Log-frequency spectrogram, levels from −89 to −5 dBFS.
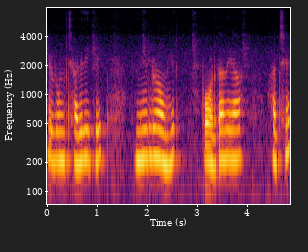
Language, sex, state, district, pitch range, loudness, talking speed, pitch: Bengali, female, Jharkhand, Sahebganj, 210-215 Hz, -19 LUFS, 85 wpm, 215 Hz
